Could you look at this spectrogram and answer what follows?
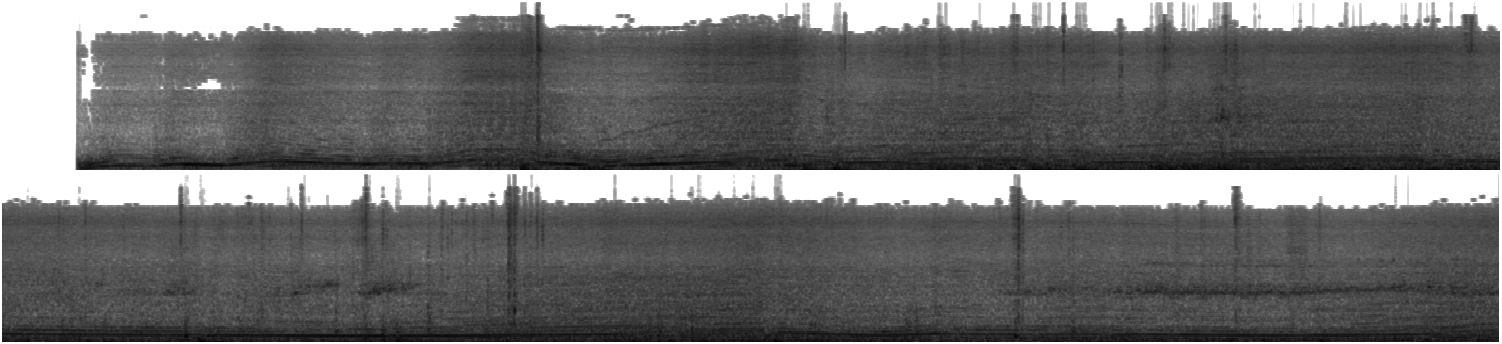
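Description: Mitsubishi Lancer Evolution IV RS's turbocharged four-cylinder engine, heard from inside the cabin while driven hard on a track, starting about a second in. The revs climb and drop sharply several times in the first few seconds, then hold a long steady pull, with another dip and rise near the end.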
